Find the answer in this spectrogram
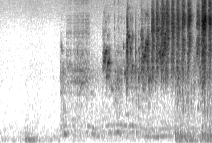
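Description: Budgerigars chatter with scratchy, high-pitched chirps and squawks that grow busier and louder.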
